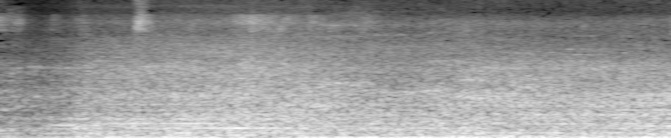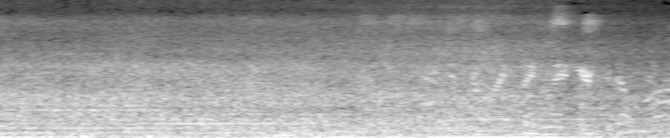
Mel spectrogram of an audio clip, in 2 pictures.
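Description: Diesel engine of a Freightliner semi truck running close by, a steady low drone that swells over the first second and then holds even.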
